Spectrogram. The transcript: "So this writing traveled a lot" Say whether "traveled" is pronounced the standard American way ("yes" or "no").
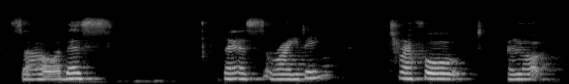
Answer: no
